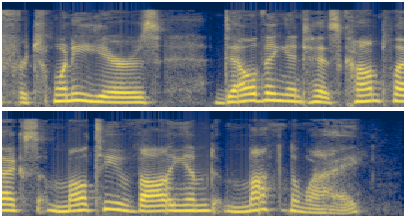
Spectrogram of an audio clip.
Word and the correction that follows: Mathnavi: Mathnavi. Mathnavi, or some people call it, pronounce it Masnavi.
